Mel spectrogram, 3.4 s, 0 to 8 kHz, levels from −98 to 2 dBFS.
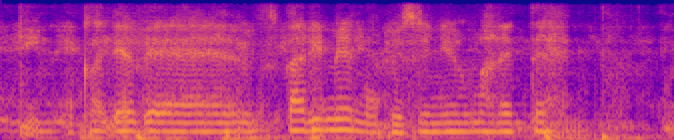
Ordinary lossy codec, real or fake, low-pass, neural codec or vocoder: none; fake; 7.2 kHz; codec, 16 kHz, 4.8 kbps, FACodec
